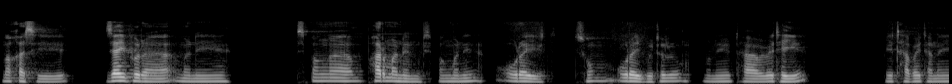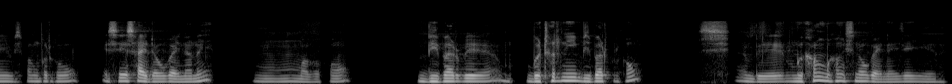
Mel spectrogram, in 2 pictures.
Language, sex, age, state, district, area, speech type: Bodo, male, 18-30, Assam, Kokrajhar, rural, spontaneous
